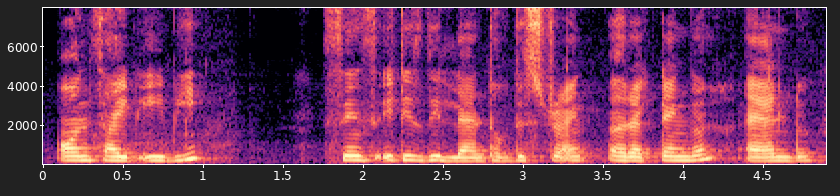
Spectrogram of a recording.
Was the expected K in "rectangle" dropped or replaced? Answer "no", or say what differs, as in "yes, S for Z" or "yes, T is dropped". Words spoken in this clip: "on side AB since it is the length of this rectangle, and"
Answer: no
